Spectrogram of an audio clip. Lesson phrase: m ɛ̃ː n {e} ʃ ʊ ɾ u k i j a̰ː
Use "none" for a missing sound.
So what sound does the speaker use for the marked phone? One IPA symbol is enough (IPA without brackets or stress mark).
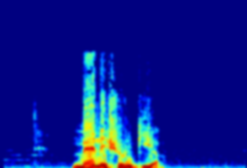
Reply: e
